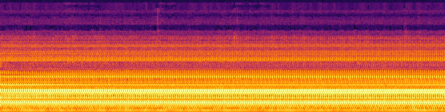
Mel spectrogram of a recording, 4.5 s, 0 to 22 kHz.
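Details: Used Breville Barista Express BES870 pulling a shot at grind size 2, 30 g in 32 seconds: steady, even buzzing pump hum at one constant pitch, no surging or rattle; pump running normally.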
